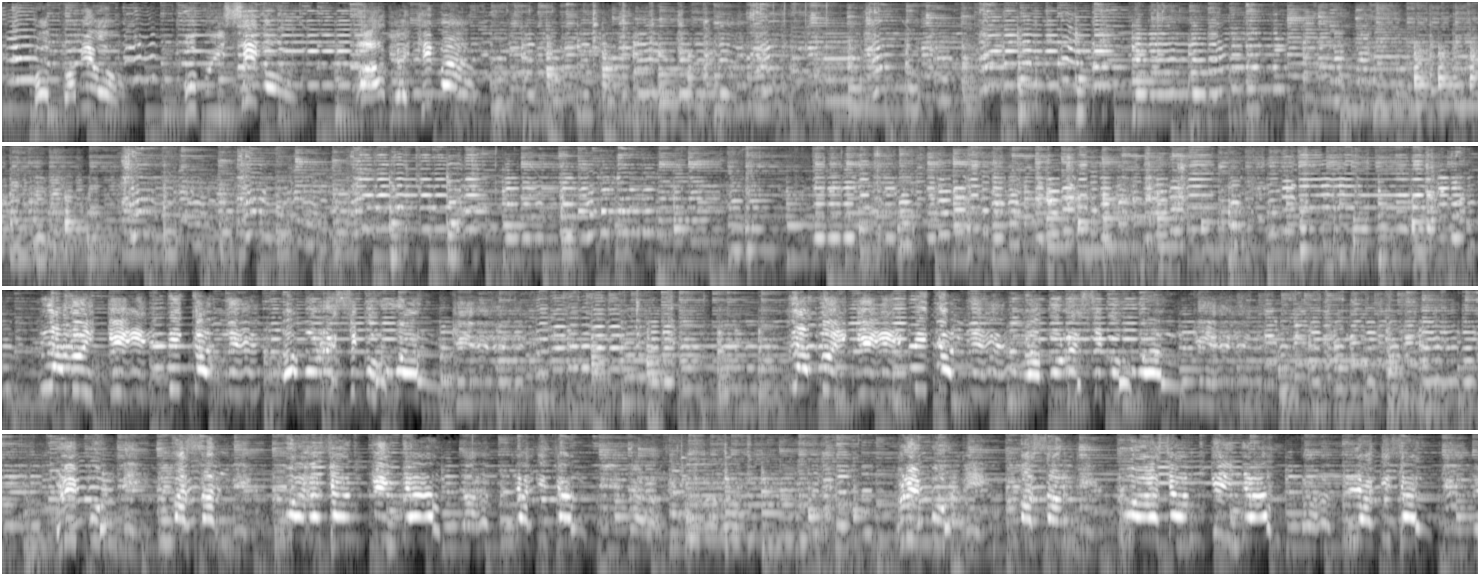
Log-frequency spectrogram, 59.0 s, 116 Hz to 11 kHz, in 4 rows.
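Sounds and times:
harp plucking: 0.0 - 59.0
violin melody: 0.0 - 59.0.

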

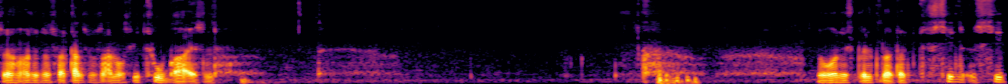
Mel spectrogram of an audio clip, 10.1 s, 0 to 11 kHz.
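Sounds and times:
faint soft clicks: 3.0 - 3.3.

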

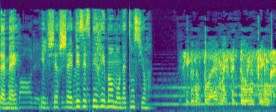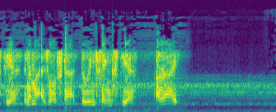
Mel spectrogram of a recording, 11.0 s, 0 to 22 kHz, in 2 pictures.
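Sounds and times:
speech over telephone line: 0.0 - 3.0, 3.6 - 9.2
faint steady hum: 3.7 - 11.0.

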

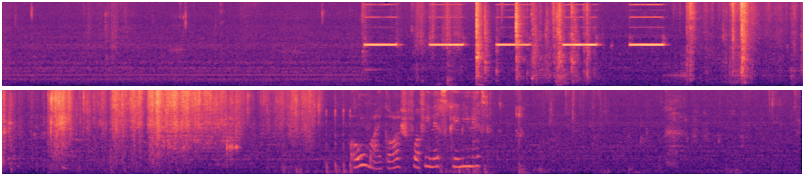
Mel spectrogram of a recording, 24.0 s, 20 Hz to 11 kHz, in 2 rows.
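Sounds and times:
microwave oven humming: 0.0 - 24.0
rustling: 11.5 - 16.9.

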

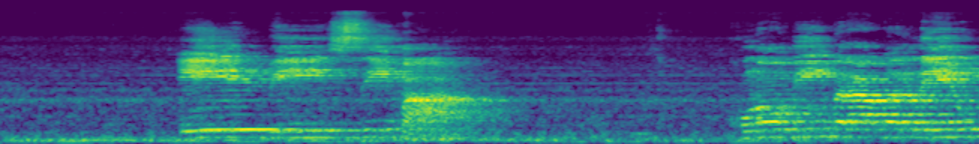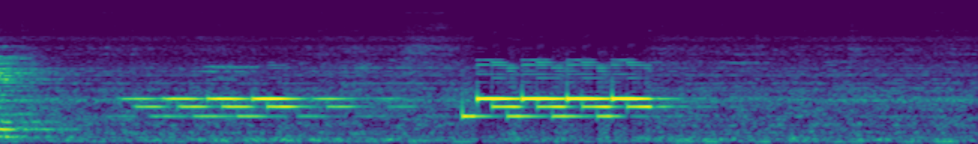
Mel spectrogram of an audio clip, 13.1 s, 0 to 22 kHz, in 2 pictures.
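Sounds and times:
electronic ringtone melody: 7.3 - 11.2.

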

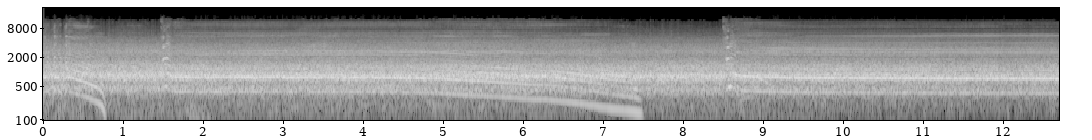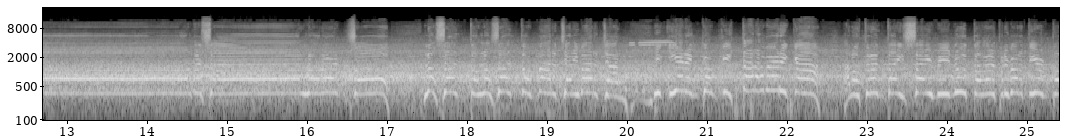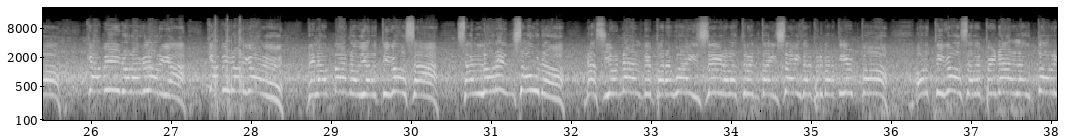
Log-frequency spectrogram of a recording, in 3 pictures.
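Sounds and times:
stadium crowd cheering: 0.0 - 38.0.

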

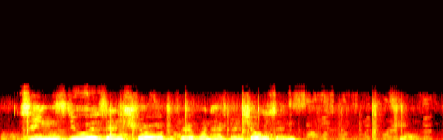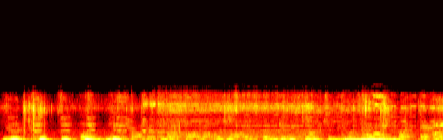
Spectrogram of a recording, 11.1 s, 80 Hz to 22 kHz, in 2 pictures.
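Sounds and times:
faint background music: 0.0 - 11.0
man's voice from video: 0.0 - 11.0
people talking: 0.0 - 11.0.

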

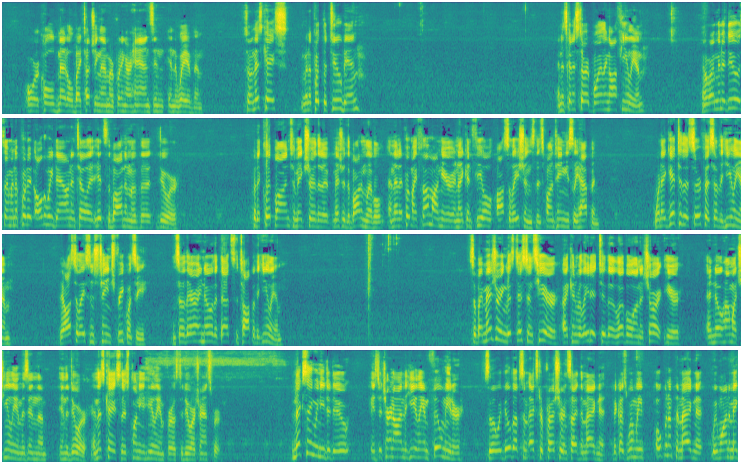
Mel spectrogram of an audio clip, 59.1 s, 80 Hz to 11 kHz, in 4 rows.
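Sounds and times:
low room hum: 0.0 - 59.0.

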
